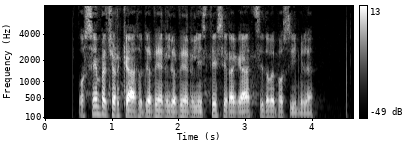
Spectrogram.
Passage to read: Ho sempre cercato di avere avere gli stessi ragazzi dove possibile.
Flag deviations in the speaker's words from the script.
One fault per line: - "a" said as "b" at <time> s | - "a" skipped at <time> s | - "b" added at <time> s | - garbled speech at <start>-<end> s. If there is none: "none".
none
